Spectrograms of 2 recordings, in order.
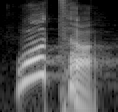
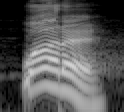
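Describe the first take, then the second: First: The middle consonant is a clear T sound. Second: The middle consonant sounds like a D. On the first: "It's a T" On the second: "they don't see a T, they see a D"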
